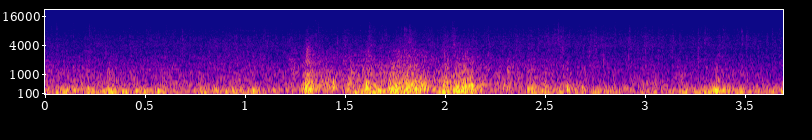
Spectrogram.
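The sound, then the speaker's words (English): Heavy rain pours down in a dense, steady hiss while a deep rumble of thunder rolls through, swelling briefly before fading back into the downpour. “The rain pounds them.”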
